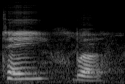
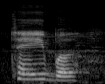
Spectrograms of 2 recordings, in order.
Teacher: There are 2 syllables in the t and bl, so the word stress put in the first syllable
